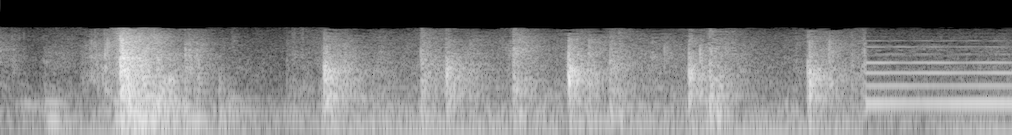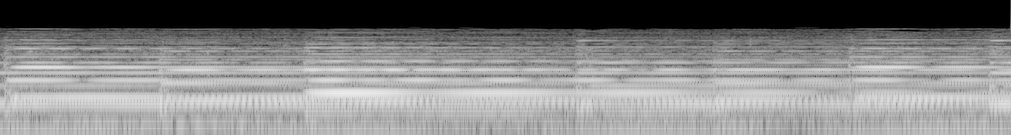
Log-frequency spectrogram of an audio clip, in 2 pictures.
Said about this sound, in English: That's a fine grandfather clock. It must be a true joy to have such a grand timepiece such as that. Yes, it is a true privilege and an honor to have that in our home.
